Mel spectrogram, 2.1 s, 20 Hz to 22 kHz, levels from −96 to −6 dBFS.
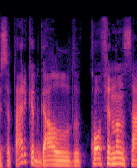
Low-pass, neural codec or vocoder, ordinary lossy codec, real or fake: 14.4 kHz; none; AAC, 48 kbps; real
